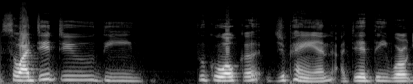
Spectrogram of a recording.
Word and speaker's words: Fukuoka: that we competed against I'm glad you said Fukuoka cuz yeah I could not pronounce it fukoka Japan right and it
